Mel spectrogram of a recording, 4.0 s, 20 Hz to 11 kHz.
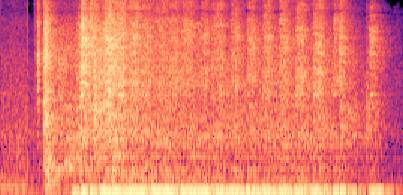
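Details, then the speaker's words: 1974 VW Bus with non-original engine, after sitting 10+ years: short crank, then it fires into a deep, lumpy idle; no fuel pump hum heard, though it is getting fuel. "do we hear the pump I don't hear a pump"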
